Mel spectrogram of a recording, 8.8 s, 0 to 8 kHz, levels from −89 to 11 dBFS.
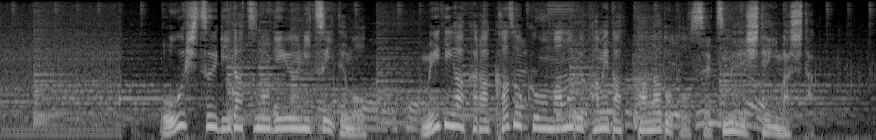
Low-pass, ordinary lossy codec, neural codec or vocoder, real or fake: none; none; none; real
